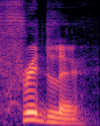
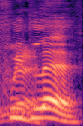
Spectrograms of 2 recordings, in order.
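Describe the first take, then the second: First: The name is said with an American accent. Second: The name is said with a Haitian accent.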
